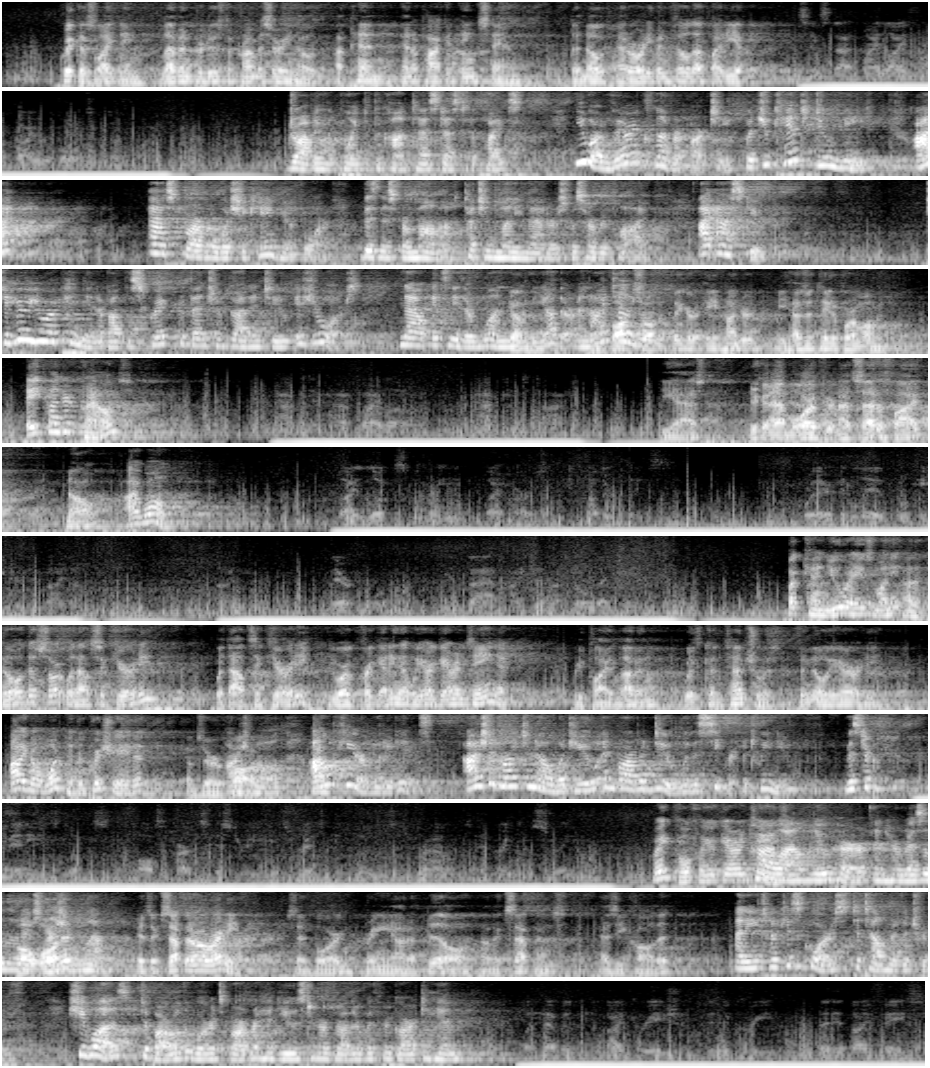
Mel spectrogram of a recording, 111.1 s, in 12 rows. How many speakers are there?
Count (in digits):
3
